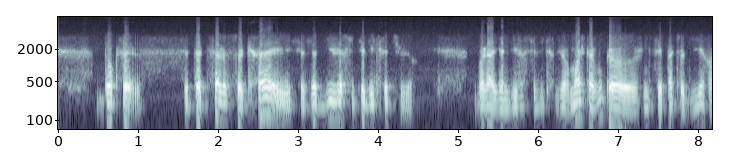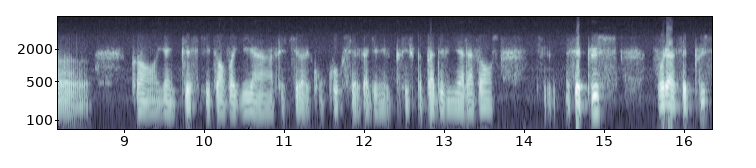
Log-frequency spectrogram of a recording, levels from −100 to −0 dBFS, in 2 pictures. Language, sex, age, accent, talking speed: French, male, 60-79, French, 225 wpm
